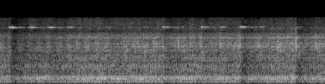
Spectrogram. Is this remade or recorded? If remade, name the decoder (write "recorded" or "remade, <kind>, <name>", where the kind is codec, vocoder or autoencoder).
recorded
